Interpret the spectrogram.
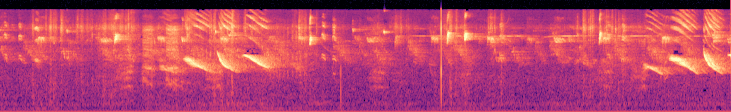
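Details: Green-winged saltator in the bush: two bursts of loud, slurred, rising whistled phrases with bright overtones, between stretches of high, scattered chirping from other small birds.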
